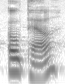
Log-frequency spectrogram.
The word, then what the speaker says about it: hotel: You don't even pronounce the H in Spanish. It is totally invisible. So when we say hola, or another word you'll see later on is hospital. It's hospital, not hospital. Hotel, not hotel, hotel.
